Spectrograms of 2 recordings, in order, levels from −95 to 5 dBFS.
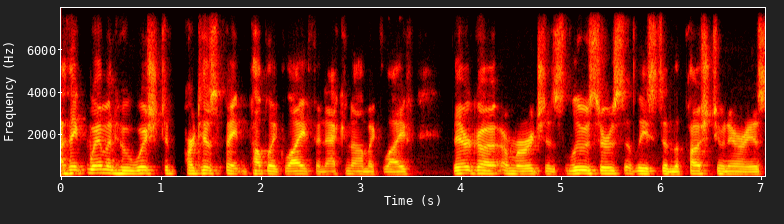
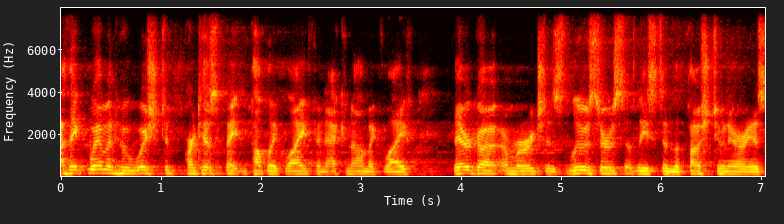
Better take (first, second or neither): first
